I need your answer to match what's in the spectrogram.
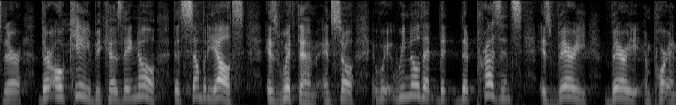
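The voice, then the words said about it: Speaks English with an accent. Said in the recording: “I hope you guys can understand my accent this morning.”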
